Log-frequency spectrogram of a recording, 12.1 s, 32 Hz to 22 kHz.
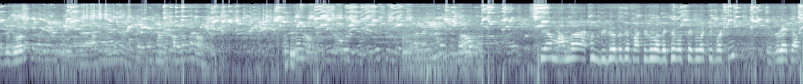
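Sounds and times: budgerigars chirping: 0:00.0 - 0:12.0
voices: 0:00.0 - 0:12.0.

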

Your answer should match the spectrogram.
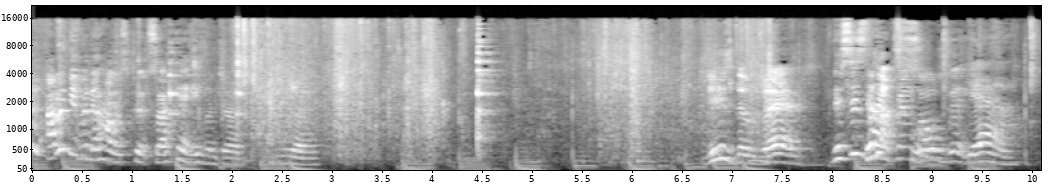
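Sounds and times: quiet background music: 0:00.0 - 0:10.0
plates and cutlery clinking: 0:00.1 - 0:02.8, 0:03.8 - 0:04.9.

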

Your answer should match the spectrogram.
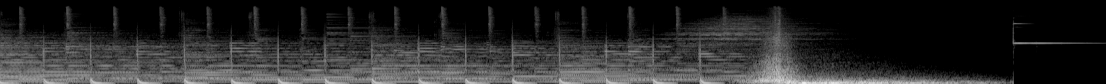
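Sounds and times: low rumble: 0:07.4 - 0:10.1.

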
